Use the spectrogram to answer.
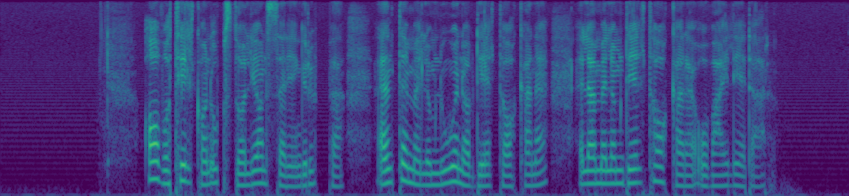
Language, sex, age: Norwegian, female, 36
